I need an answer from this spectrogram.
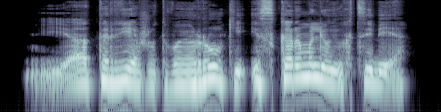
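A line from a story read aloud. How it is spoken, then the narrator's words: Through gritted teeth. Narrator (Russian): Цедит сквозь зубы Марка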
